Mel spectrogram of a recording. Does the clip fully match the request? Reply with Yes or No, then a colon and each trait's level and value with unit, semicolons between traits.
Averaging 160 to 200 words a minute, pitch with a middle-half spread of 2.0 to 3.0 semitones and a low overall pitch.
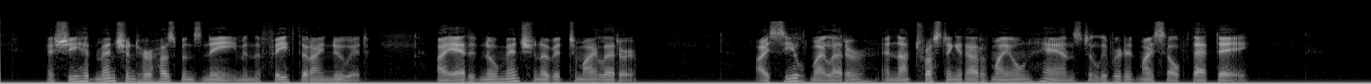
Yes: average, 180 wpm; average, 2.7 semitones; low, 110 Hz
